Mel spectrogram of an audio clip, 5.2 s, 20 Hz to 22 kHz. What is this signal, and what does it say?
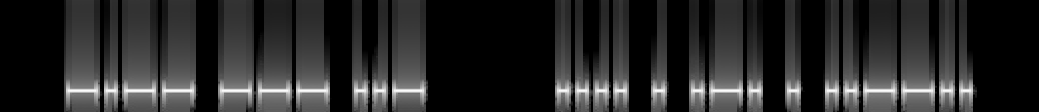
Morse code, heard as a keyed tone, about 25 wpm, 700 Hz. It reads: YOU HERE?
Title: 2x Word-Spacing - Sentences from Top 200 Words - 25wpm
